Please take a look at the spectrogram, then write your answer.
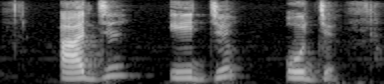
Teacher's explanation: middle of tongue جو ہے وہ روف آف ماؤتھ سے ٹچ ہو رہی ہے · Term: جیم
